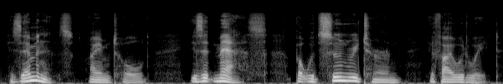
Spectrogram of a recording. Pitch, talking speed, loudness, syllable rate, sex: 120 Hz, 190 wpm, -18 LUFS, 5.1 syllables/s, male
